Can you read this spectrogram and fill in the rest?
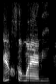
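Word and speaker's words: Ypsilanti: And for those that don't know how to pronounce the name, it's Ipsy Lanni.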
